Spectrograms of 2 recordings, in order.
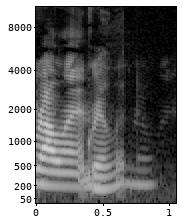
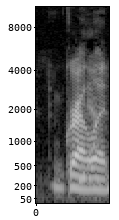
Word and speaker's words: ghrelin: And ghrelin, the hunger – am I saying that right? – Ghrelin. – Ghrelin, yeah.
